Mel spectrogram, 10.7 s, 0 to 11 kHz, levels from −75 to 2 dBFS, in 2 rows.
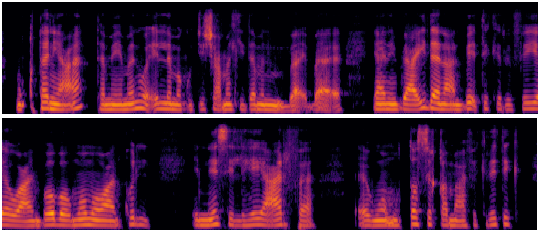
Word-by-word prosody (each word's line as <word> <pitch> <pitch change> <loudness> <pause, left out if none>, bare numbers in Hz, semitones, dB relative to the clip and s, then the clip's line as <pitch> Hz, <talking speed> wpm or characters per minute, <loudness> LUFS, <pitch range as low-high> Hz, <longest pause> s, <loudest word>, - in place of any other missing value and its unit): مقتنعة 165 - +2
تمامًا 150 +4 +2
وإلا 165 -2 0
ما 145 -2 +1
كُنتيش 155 +1 0
عملتِ 150 -1 -2
ده 150 +1 -4
من 145 -5 +1
ب 130 - -4
ب - - -1 0.3
يعني 160 -1 +3
بعيدًا 160 +2 +4
عن 145 -1 +1
بيئتِك 175 -1 -4
الريفية 165 +3 -2
وعن 140 -1 +2
بابا 165 -1 +4
وماما 165 +2 +1
وعن 150 -1 +2
كل 175 -5 -8 0.5
الناس 165 +4 +2
اللي 150 +1 -4
هي - - 0
عارفة، 160 +2 0 0.4
آآ، - - -3
ومُتسِقة 160 +3 -1
مع 150 -1 -2
فكرتِك، 175 +5 -8
155 Hz, 155 wpm, -25 LUFS, 150-170 Hz, 0.5 s, بعيدًا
